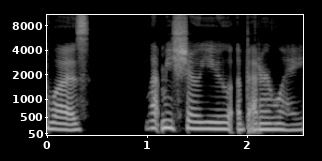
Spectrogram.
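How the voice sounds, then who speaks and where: In a very clean recording with a silent background, a woman with a West Coast US accent sounds dry and close, with no echo. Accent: General American, West Coast. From Southern California. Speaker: biblical counselor, former psychologist. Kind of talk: interview, personal testimony.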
